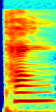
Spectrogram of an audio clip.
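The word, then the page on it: tang: tone 1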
